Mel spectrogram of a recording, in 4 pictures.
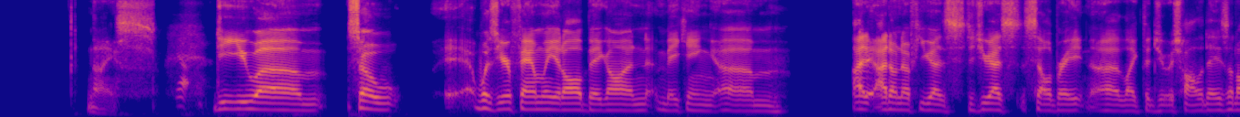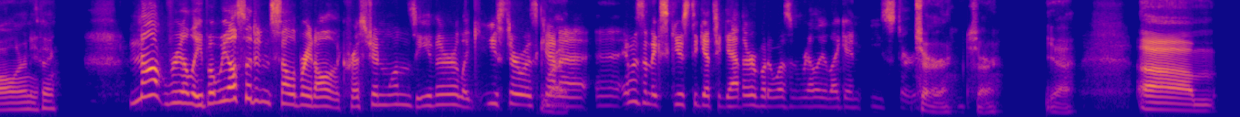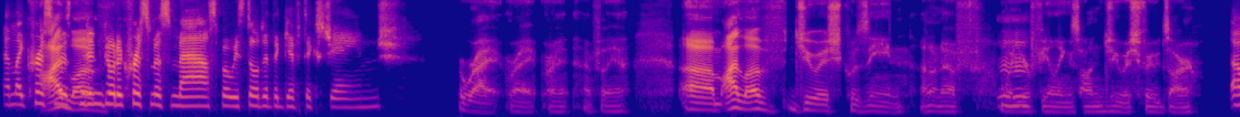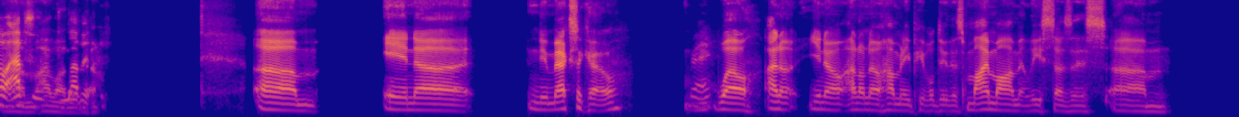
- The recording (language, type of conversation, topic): English, unstructured, How can I recreate the foods that connect me to my childhood?
- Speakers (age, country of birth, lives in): 30-34, United States, United States; 40-44, United States, United States
- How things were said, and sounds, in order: tapping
